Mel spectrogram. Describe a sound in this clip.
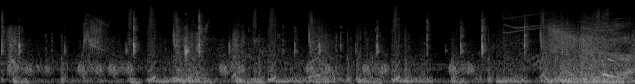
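Sharp punches and blasts from a video game fight crack again and again.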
